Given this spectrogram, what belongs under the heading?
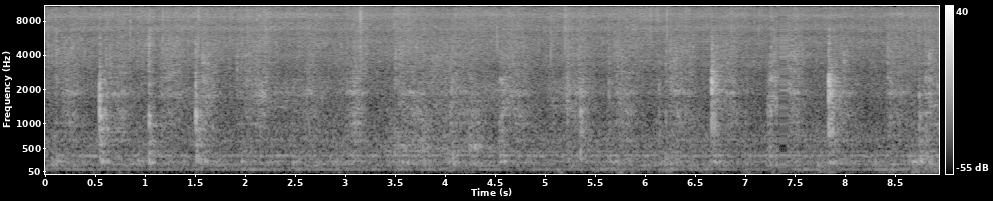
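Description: Curry leaves frying and being stirred in a pan for chutney: soft steady sizzle broken by irregular spoon scrapes and light taps against the pan, close but quiet, no voices.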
